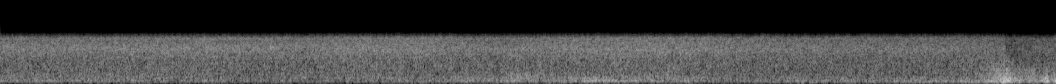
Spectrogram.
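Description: Steady hiss of rain in a thunderstorm. A louder burst of thunder breaks in near the end.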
